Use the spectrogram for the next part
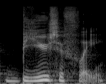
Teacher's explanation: it's not the last syllable that creates the rhyme it's the strong stressed ooh that creates the rhyme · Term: strong stressed syllable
